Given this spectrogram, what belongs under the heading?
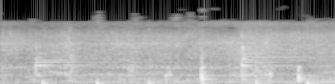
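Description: Chopped tomatoes with ground ginger and garlic sizzling in a pan for kadhi pakora, a close, steady fry broken by repeated scrapes and taps of a spoon stirring the mixture.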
